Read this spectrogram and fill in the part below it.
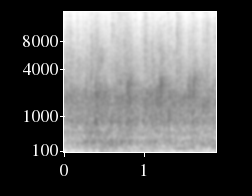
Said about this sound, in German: Danke vielmals, ihr dürft den Platz nehmen. Sie können noch einen gewaltigen Applaus für...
